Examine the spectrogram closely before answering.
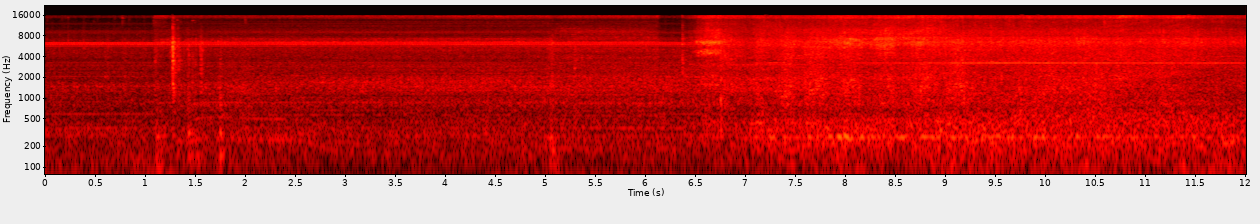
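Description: Stationary silage round baler-wrapper running: a steady mechanical drone from its drive and conveyor rollers, with a few light clicks about a second in, growing louder about halfway through.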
